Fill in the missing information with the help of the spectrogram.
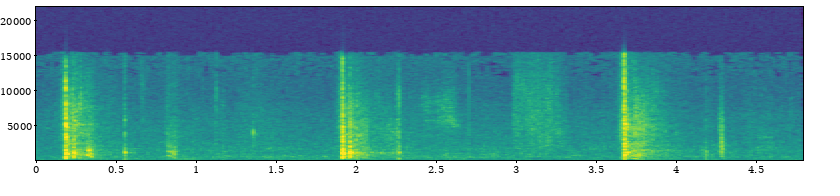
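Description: Tennis serves on a grass court: three sharp racket-on-ball strikes about a second and three-quarters apart, each followed by a few fainter knocks, over a low crowd hush.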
